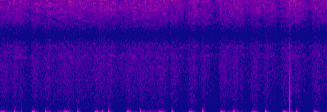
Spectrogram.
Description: my heartbeat goes from loud to low and soothing sound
